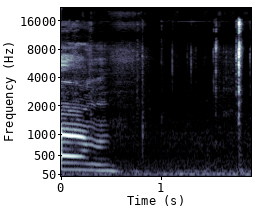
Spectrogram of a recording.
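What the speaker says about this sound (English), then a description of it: "Put my seatbelt on." A seatbelt buckles inside a Ram 2500 pickup truck, two sharp, close metallic clicks after a brief spoken word at the start, set against a quiet cabin.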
